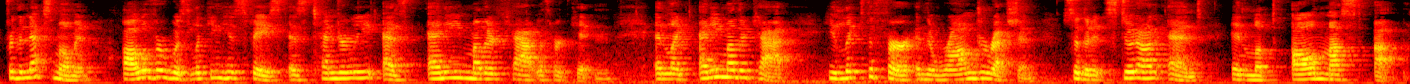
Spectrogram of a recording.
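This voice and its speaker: In an expressive storytelling manner, a woman with a mid-range voice reads aloud from a children's picture book at normal speed. The room sounds echoey and the audio quality is poor.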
